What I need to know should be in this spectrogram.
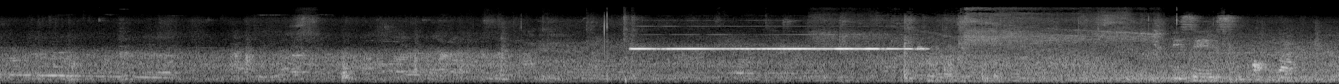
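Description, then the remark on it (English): A passenger train rumbles steadily along the rails at Poplar, heading towards Stratford, continuous, with a sharp, sustained metallic wheel squeal rising for a few seconds midway and a muffled voice underneath. “Side of the train at Poplar is the DI depot.”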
